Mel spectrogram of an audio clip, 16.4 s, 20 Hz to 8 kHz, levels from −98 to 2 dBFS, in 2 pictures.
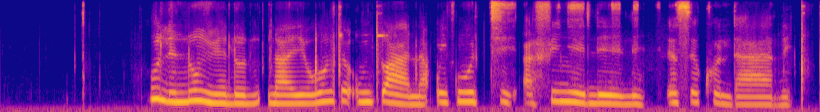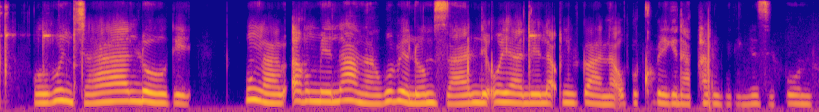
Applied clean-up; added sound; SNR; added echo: neural diffusion model UNIVERSE++.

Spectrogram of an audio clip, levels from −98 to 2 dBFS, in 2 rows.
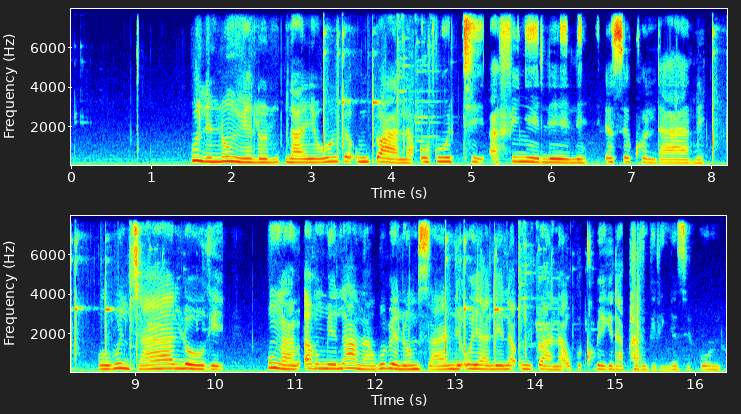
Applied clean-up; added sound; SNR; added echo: none; Shatter / Crushing; 17 dB; none.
